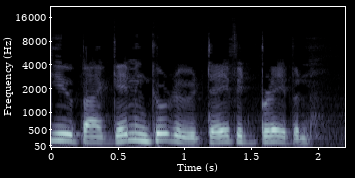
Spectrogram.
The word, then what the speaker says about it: Braben: by gaming guru david Braben yes as you mispronounced blabbin not the Apple Bradman v2000 plunges you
